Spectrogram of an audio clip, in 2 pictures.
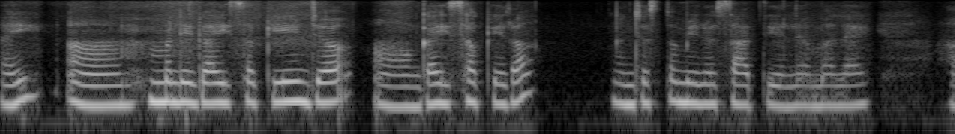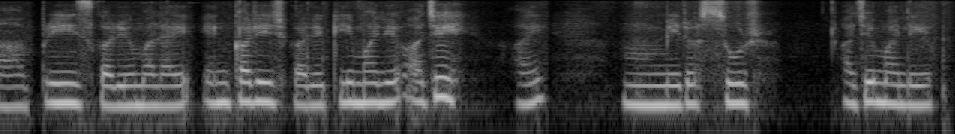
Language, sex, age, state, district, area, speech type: Nepali, female, 30-45, West Bengal, Darjeeling, rural, spontaneous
